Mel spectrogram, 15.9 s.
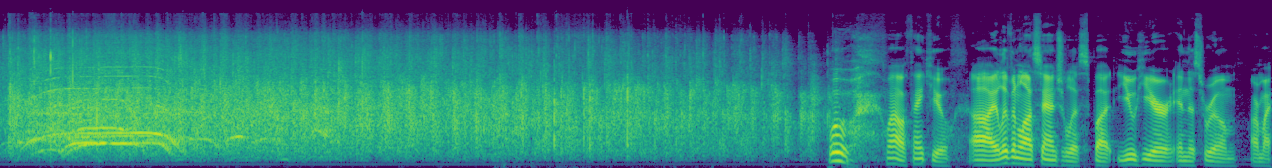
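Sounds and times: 
audience applause welcoming a debut fiction author: 0.0 - 10.6
whoops and voices: 0.3 - 4.2
speech: 10.4 - 15.8.

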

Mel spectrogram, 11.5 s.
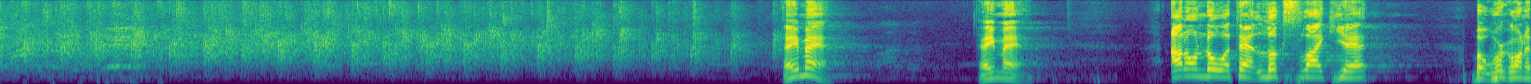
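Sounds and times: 
audience clapping hands: 0.0 - 6.2
speech: 5.8 - 6.3, 7.3 - 7.8, 8.8 - 10.4, 11.0 - 11.4.

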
